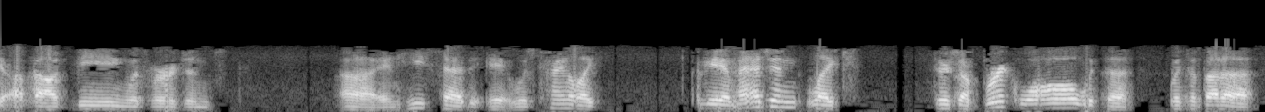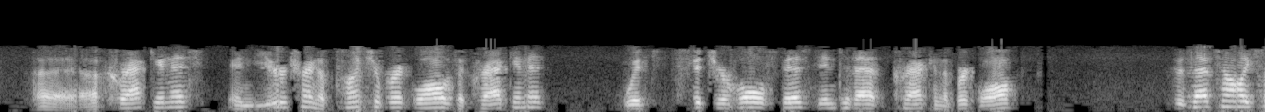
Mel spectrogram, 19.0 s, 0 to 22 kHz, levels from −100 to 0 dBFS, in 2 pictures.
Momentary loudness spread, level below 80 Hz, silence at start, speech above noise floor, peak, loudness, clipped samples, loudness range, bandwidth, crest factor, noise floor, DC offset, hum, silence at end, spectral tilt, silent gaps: 12 LU; -54 dBFS; 0 s; 43 dB; 0 dBFS; -16 LUFS; under 0.1%; 4 LU; 5.2 kHz; 16 dB; -59 dBFS; under 0.1%; none; 0 s; -9 dB/octave; none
